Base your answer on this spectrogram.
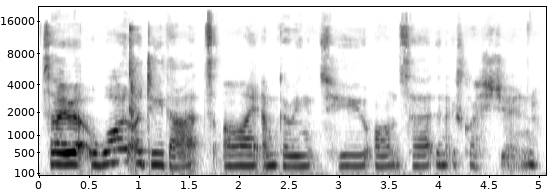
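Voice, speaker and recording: A woman's voice: fairly high pitch, slow pace, slight background noise. Chatty young South African-born woman. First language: Afrikaans. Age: young adult. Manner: chatty, relaxed, says "literally" and "just" a lot. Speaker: makeup vlogger. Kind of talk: casual makeup tutorial chat.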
